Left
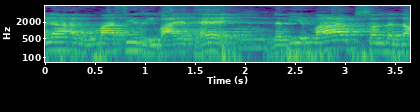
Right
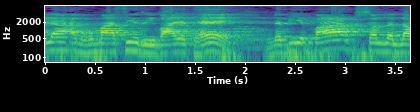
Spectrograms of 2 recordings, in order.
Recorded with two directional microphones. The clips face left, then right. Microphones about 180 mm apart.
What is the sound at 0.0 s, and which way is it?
A man's voice, 20° right (ahead or behind).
